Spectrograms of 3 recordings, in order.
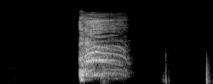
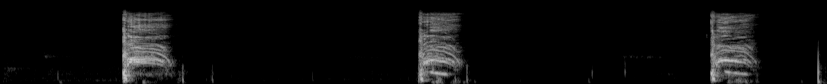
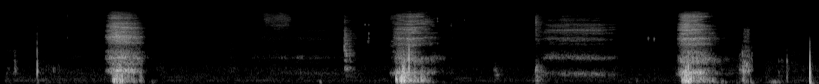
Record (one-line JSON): {"cough_length": "2.1 s", "cough_amplitude": 29449, "cough_signal_mean_std_ratio": 0.34, "three_cough_length": "8.3 s", "three_cough_amplitude": 29587, "three_cough_signal_mean_std_ratio": 0.3, "exhalation_length": "8.2 s", "exhalation_amplitude": 27768, "exhalation_signal_mean_std_ratio": 0.28, "survey_phase": "beta (2021-08-13 to 2022-03-07)", "age": "18-44", "gender": "Male", "wearing_mask": "No", "symptom_cough_any": true, "symptom_runny_or_blocked_nose": true, "symptom_shortness_of_breath": true, "symptom_sore_throat": true, "symptom_fatigue": true, "symptom_headache": true, "smoker_status": "Ex-smoker", "respiratory_condition_asthma": true, "respiratory_condition_other": false, "recruitment_source": "Test and Trace", "submission_delay": "2 days", "covid_test_result": "Positive", "covid_test_method": "RT-qPCR", "covid_ct_value": 24.7, "covid_ct_gene": "ORF1ab gene", "covid_ct_mean": 25.3, "covid_viral_load": "5000 copies/ml", "covid_viral_load_category": "Minimal viral load (< 10K copies/ml)"}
